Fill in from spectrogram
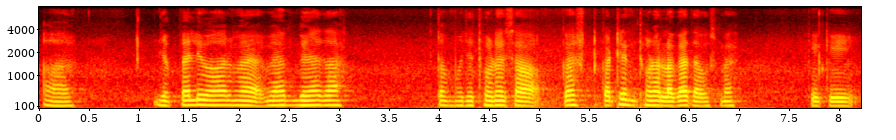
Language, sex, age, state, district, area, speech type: Hindi, male, 60+, Rajasthan, Jodhpur, urban, spontaneous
